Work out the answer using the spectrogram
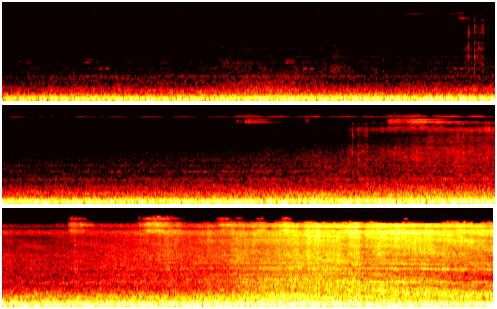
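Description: BNSF freight train's diesel locomotives approaching: a steady low rumble that grows louder, with wheel and rail noise building about halfway through and loudest near the end as the locomotives pass close by.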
